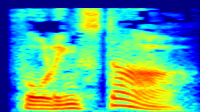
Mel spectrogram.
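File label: "falling star", British English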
